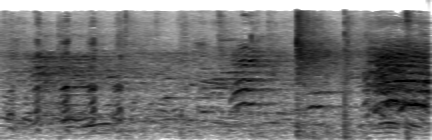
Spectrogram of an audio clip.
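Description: Girls' voices calling out during a volleyball rally, with one sharp smack of a volleyball being hit about three seconds in.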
